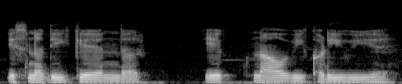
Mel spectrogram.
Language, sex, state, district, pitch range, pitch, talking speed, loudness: Hindi, male, Uttar Pradesh, Lalitpur, 100-105 Hz, 105 Hz, 150 wpm, -17 LUFS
